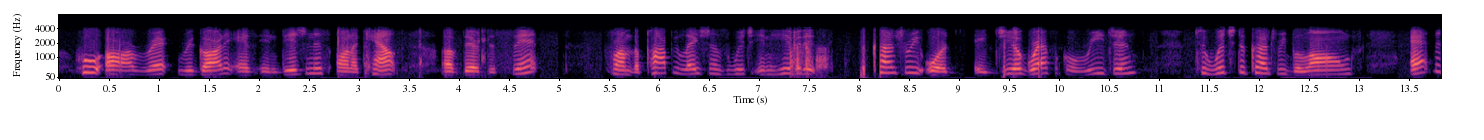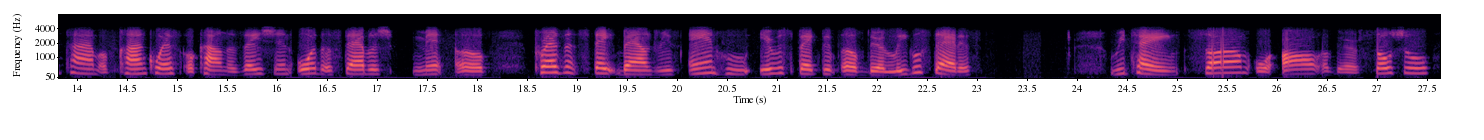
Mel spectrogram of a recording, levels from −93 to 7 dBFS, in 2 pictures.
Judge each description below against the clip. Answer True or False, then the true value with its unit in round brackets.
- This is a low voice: False (215 Hz)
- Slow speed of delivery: True (120 wpm)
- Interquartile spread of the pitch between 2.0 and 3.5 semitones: False (5.2 semitones)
